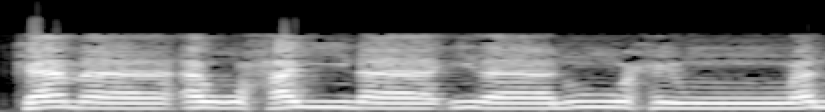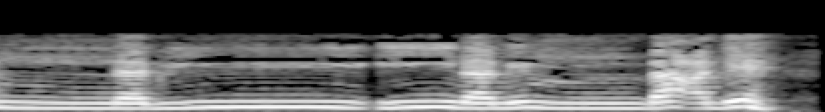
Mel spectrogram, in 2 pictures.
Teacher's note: قرأ قالون أيضا بهمز الياء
